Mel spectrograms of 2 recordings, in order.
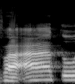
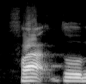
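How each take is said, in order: First: An extra 'a' vowel follows the first syllable. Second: The consonant after 'fa' carries no vowel. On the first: The speaker calls it wrong. "bukan fa'atu itu" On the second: The speaker calls it right. "Itu disukun ya"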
